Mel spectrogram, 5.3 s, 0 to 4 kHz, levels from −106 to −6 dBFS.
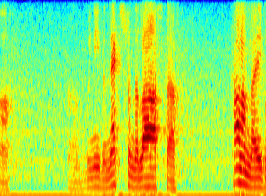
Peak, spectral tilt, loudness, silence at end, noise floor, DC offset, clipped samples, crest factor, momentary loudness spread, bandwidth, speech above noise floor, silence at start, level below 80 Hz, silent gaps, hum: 0 dBFS; -10 dB/octave; -12 LUFS; 0 s; -38 dBFS; 2%; 0.5%; 14 dB; 23 LU; 4 kHz; 26 dB; 0 s; -44 dBFS; none; none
